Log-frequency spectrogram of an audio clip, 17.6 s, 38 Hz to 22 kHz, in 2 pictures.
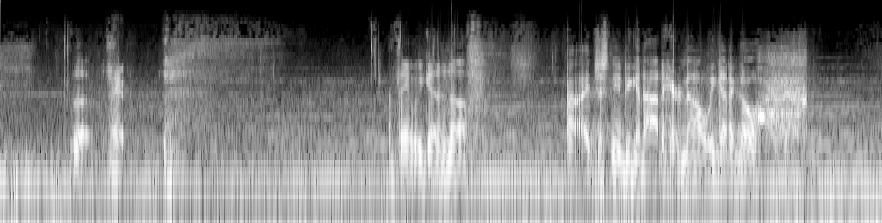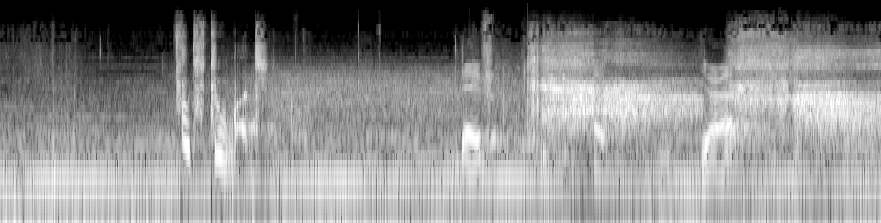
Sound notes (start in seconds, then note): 7.3 exexhahales; 10.3 voioice b brereakin; 13.8 brbreaeathining g deep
